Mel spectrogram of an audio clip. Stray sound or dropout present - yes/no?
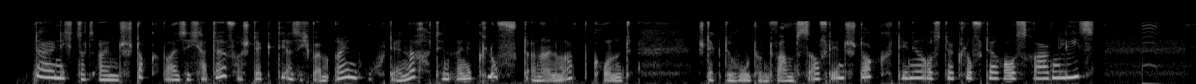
yes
